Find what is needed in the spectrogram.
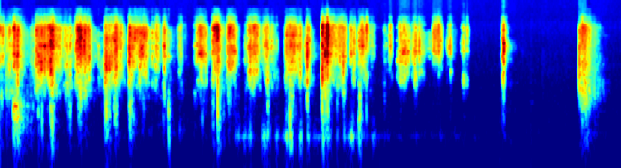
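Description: Scissors cutting a cup out of a molded-pulp cardboard egg carton: a quick, irregular run of snips and rustles for about six seconds, then two single snips near the end.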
